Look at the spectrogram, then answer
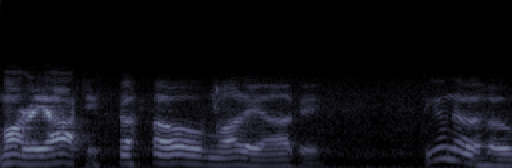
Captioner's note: chuckles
